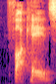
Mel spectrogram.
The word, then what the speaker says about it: facade: Facade. Is how that word is pronounced. – Oh, fuck. What did I... – Facade. That's the second time you've done that on the podcast.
